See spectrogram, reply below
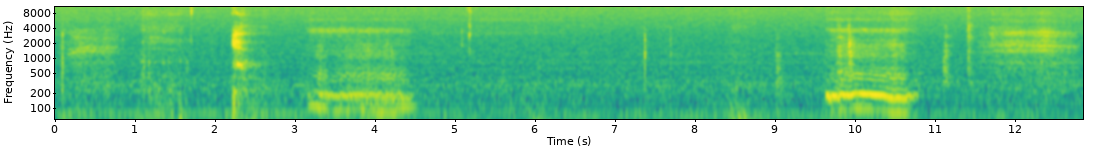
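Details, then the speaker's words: Low rumbling snores from a sleeping pet dog in background of a room, two longer snores with scattered small clicks and room noise; snoring. "every time I'm quiet you should be able to hear the dog back there snoring love my little boy"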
